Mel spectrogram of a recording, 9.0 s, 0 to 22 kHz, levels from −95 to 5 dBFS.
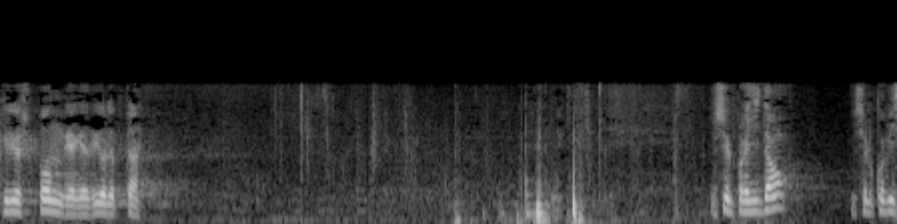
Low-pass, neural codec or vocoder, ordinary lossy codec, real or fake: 5.4 kHz; none; none; real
